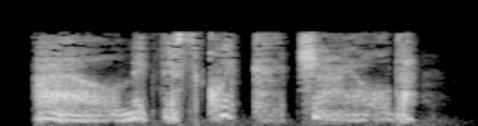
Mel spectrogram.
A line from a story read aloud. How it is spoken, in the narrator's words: he hissed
